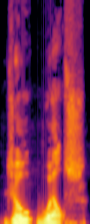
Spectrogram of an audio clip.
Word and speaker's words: Walsh: I say Leadon, and then Joe Walsh. – I'm like, who's Joe Welsh? I said, this is the part I don't know. Joe Welsh, brand new. – Well, that's how you pronounce it.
